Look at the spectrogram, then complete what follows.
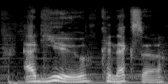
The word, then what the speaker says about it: Adieu Conexa: I was honestly thinking of shortening it, but as of now, if you want to pronounce the whole game's name, it's Adu Kexa Broken Paradise.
